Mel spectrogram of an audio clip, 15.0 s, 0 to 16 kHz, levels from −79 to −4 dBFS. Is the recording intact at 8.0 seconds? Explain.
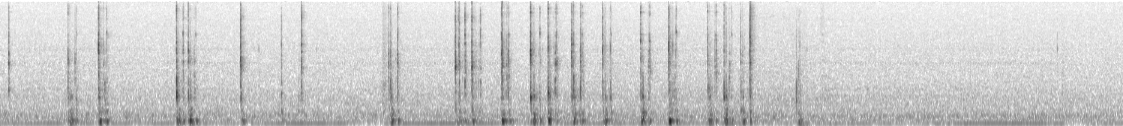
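Yes, at 8.0 seconds the audio plays through cleanly, with no dropout, click, distortion or other fault at that moment.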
